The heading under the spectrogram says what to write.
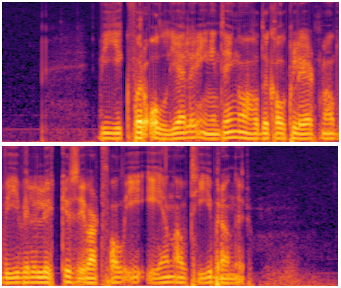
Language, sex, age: Norwegian, male, 29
